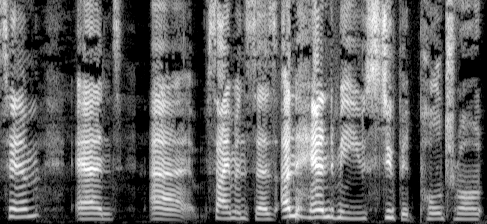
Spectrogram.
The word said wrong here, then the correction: poltroon: or I probably should have looked up the pronunciation. – I think it's poltroon. – Yeah. "Unhand me, you stupid poltroon."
